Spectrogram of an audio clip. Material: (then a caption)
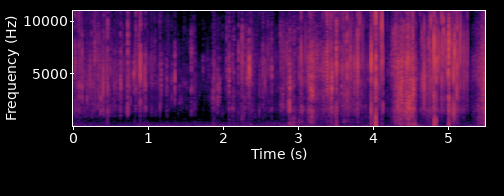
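Slime. Foam bead slime is stretched and then squeezed into a ring with fingertips close to the mic without touching it. Dense, bright crackling and crinkling pops burst from the beads in quick clusters, swelling and fading with each squeeze.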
